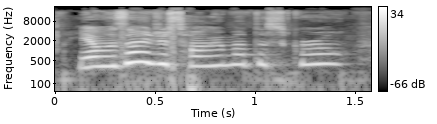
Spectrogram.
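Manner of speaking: high, quick surprise; surprised. Real, not acted. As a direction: suddenly realize you already mentioned her. Surprised realization mid-ramble.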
